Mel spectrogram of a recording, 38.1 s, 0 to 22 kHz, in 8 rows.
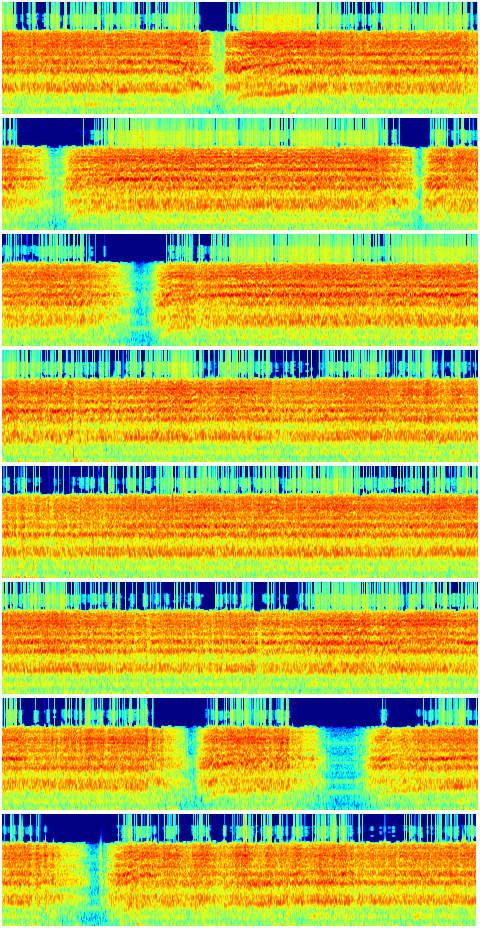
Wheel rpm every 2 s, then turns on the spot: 220, 160, 150, 200, 150, 130, 210, 210, 230, 230, 240, 230, 230, 220, 210, 110, 140, 140, 230.
none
